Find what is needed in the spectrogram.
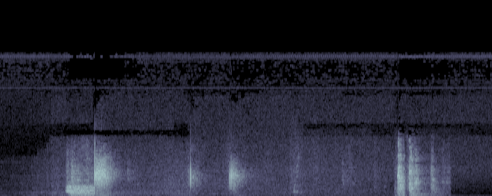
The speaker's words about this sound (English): Coogan shuts the door and stands in front of it.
